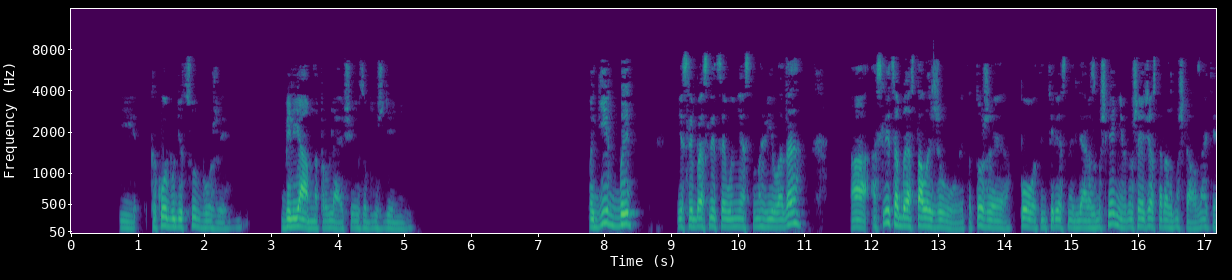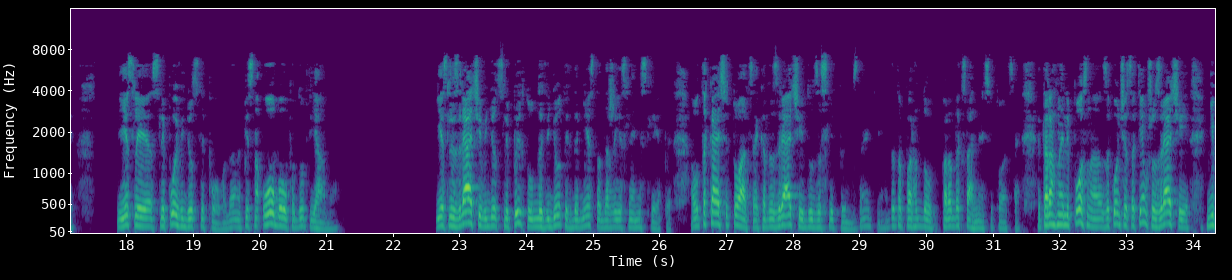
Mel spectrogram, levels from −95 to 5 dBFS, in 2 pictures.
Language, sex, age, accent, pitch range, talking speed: Russian, male, 20-39, native, 115-145 Hz, 145 wpm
